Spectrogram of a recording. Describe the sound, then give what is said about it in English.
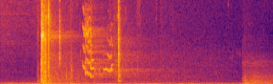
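A door to a mushroom opens with a sharp knock-like clunk, then a brief rising and falling creak of its hinges, a low rumbling hum, and a second dull thud at the end. “This is a door to one of the mushrooms. Should we enter?”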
